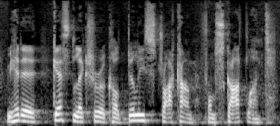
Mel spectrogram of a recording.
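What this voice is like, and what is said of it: Poor put-on Scottish accent. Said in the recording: “That's my attempt at a Scottish accent. I know, horrible. I have a German guy trying a Scottish accent.”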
